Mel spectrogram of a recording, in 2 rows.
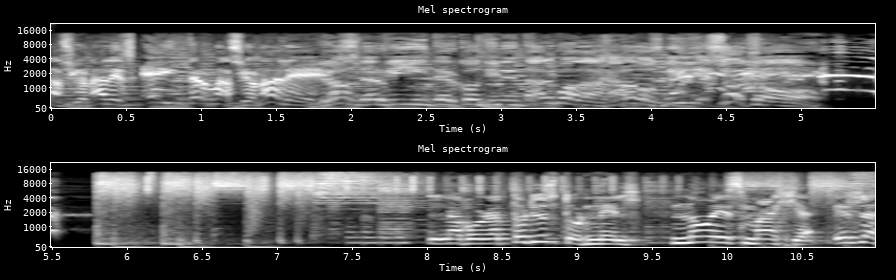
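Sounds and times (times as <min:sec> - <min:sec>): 
speech: 0:00.0 - 0:05.2, 0:07.6 - 0:10.9
rooster crowing at a cockfighting tournament in a palenque in Guadalajara: 0:03.9 - 0:05.8.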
